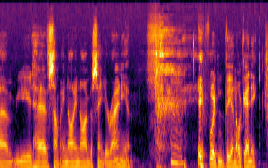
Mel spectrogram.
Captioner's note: laughs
